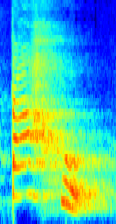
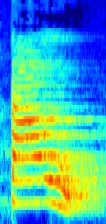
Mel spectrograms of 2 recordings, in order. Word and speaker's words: tahu: to say no no but we don't pronounce it as tahu we write it as tahu but in daily conversation it becomes tau we don't pronounce the h or the h is a silent letter tau tau for tahu but the way we write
